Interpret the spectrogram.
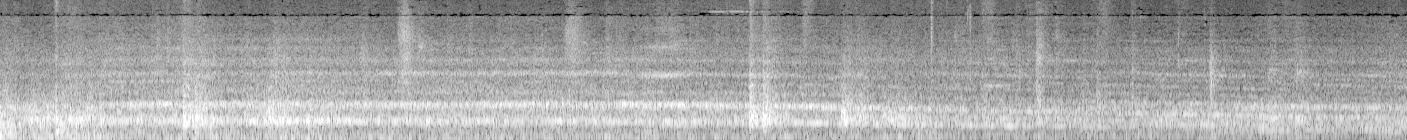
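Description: Yamanote Line electric commuter train running slowly into a station platform, heard from on board: a steady rolling rumble with a hum that drifts slowly lower as the train slows. A few sharp clicks of the wheels over rail joints and points.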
